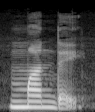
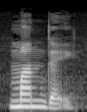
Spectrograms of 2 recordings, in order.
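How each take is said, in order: The two takes are said the same way.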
